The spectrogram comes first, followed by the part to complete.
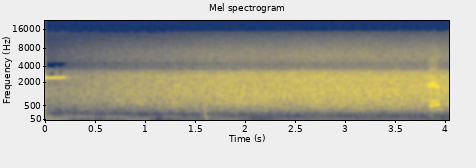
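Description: A short beep at the start, the Quindar tone marking the end of the Capcom's transmission on the Apollo air-to-ground loop. It is followed by radio static, a steady hiss that swells over the first couple of seconds and holds, as the spacecraft's channel opens.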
